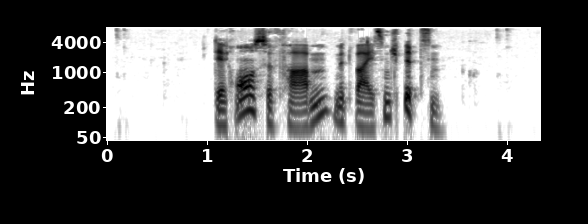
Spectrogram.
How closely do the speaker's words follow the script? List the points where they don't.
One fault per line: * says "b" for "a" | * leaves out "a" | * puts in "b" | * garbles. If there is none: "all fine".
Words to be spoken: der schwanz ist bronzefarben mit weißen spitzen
* leaves out "schwanz ist"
